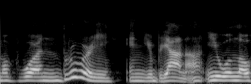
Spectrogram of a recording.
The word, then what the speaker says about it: Ljubljana: So, officially we say Ljubljana with all the J's that we pronounce as Y's, but the locals would just say Ljubljana.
